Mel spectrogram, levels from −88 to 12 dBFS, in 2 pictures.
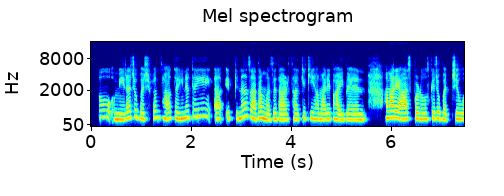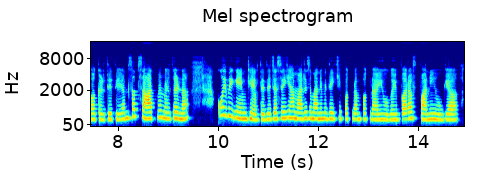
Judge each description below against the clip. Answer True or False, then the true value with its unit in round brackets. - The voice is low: False (235 Hz)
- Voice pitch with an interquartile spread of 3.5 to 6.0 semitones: False (2.6 semitones)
